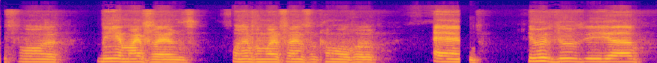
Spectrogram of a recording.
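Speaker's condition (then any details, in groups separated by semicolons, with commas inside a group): Cerebral palsy; from birth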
